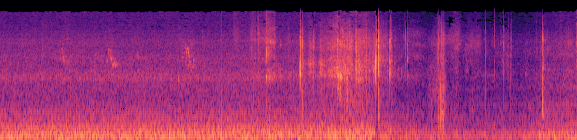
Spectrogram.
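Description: Paper sticker cards being shuffled and handled by hand, with short crinkles and taps clustered about three seconds in, over a low steady outdoor rumble.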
